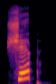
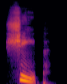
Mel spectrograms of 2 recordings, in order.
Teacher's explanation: Say, ship, then sheep. Ask, are my lips relaxed and unrounded for I in ship, then stretched wide for I in sheep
